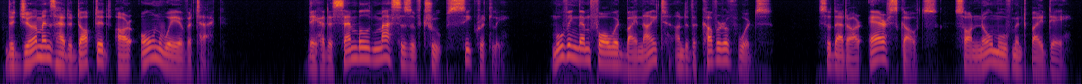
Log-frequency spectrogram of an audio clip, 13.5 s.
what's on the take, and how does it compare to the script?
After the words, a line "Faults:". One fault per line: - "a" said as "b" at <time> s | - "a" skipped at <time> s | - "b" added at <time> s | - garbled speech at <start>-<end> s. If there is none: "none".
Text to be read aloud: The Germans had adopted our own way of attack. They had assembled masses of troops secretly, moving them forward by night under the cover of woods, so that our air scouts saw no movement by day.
The Germans had adopted our own way of attack. They had assembled masses of troops secretly, moving them forward by night under the cover of woods, so that our air scouts saw no movement by day.
Faults:
none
